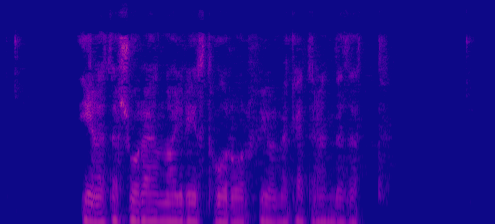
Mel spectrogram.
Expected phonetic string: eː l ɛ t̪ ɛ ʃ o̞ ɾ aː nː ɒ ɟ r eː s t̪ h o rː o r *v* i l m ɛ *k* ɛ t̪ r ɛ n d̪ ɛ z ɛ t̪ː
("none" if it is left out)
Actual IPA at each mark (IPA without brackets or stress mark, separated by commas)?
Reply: f, k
